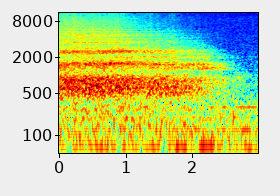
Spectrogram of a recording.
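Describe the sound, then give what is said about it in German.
A long, breathy exhalation during a guided meditation, a steady airy rush lasting a few seconds before trailing off softly at the end. No talking. “Und wieder aus.”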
